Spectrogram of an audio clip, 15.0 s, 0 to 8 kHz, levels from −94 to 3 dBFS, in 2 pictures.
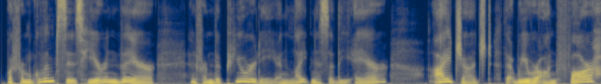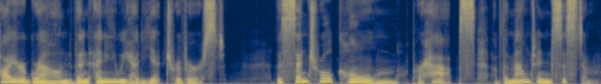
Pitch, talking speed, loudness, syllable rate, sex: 200 Hz, 150 wpm, -18 LUFS, 4.3 syllables/s, female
